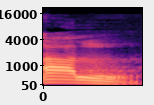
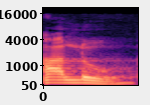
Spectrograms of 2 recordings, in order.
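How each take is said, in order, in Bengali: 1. শব্দটি একটি স্বরহীন ব্যঞ্জনধ্বনি দিয়ে শেষ হয়। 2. শব্দটি একটি হ্রস্ব স্বরধ্বনি দিয়ে শেষ হয়। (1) "দম ফেলা জায়গা থাকার কারণে এখন আলু আর হবে না" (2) "লামপেশ লো, আলু"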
